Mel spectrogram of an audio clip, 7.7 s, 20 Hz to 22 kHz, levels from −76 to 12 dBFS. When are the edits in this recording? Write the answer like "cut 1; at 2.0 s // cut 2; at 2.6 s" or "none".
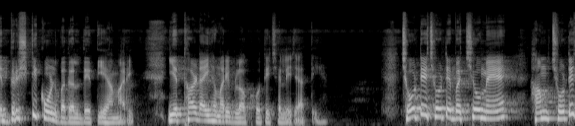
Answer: none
